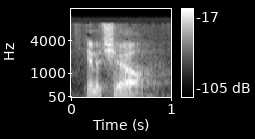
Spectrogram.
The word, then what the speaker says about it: Himachal: I'm going to ask you how to pronounce that. What is it? Himachal.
